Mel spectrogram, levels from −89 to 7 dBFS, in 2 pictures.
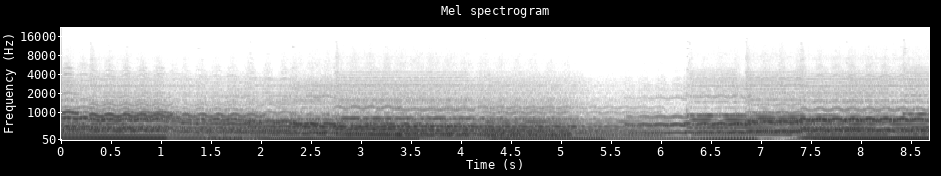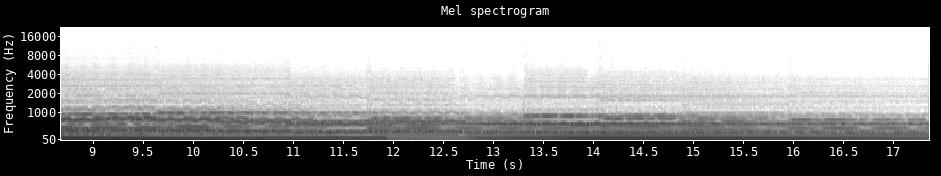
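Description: A doubled audio track runs through the whole clip: every sound is followed about one second later by a second, full-band copy roughly 10 dB quieter. The late copy carries no decay or added room colour, so it reads as a clean, discrete repeat rather than an echo, and it overlaps whatever comes next. The likely cause is the same signal being captured again through a slower path, or an edit that left two copies out of alignment.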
